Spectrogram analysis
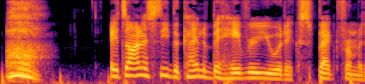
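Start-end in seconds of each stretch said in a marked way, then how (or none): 0.1-0.4 loud, high "ugh" of disgust; exasperated groan. Real, not acted. Host fed up with gender reveal fire, exasperated groan.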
